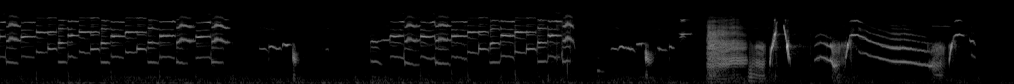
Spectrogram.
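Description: European starling singing, mimicking mechanical sounds: two runs of rapid, repeated high chirping notes, then a brief harsh rasp about seven seconds in, and falling whistled glides near the end.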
